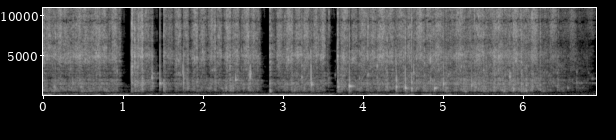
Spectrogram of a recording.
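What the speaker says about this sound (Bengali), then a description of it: "ডিম দুটো আমি এবার বাটির মধ্যে ফাটিয়ে নেব একটা হ্যান্ড উইচের সাহায্যে একটু ভালো করে ফেটিয়ে নেবো" Two eggs beaten in a bowl with a hand whisk for rice-flour pitha batter, a rapid continuous scraping and rubbing sound up close, pausing briefly a few times, with no voices.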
